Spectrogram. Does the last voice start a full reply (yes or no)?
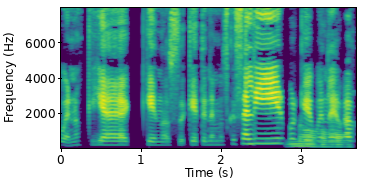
no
